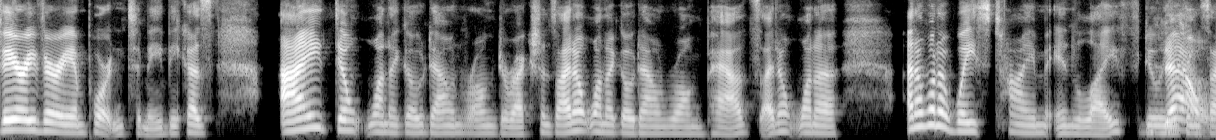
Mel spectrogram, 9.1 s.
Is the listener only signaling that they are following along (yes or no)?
yes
